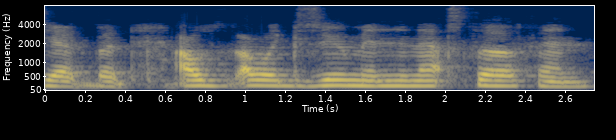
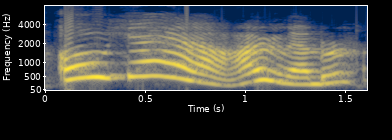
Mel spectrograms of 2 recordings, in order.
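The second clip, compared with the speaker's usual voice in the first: sudden recall; 9 semitones higher, 8 dB louder than usual. Real, not acted.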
